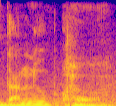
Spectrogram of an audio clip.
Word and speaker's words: Danube Home: I mean the e is almost expected to be silent but we accept both pronunciations. Okay. Yeah. So it's Danoo home.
